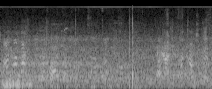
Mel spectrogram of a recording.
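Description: Football players shouting and calling to each other on an open pitch, in short bursts, with a single sharp thud of a football being kicked a little past halfway.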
